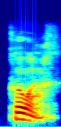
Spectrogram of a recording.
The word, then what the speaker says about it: koach: When you have the letter chet and the ah vowel under it, you pronounce it ach. Ach. It's not cha, it's ach. You pronounce the vowel and then the letter when that combination comes at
